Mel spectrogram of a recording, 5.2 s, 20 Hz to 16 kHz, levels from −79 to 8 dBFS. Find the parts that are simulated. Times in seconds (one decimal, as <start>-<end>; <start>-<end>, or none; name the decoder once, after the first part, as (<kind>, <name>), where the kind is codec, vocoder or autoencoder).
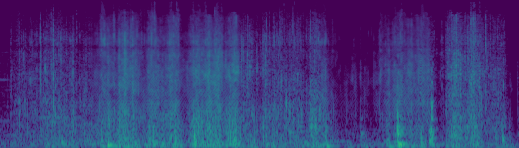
0.9-2.4 (vocoder, Vocos); 3.2-4.3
